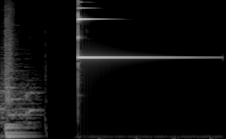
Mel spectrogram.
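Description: Beat music fades out, then a single high bell-like ding strikes about three quarters of a second in and rings down slowly: an interval-timer chime marking the end of an exercise set.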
